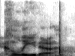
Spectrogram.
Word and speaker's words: Kalita: And then you got to help me with the pronunciation of it. A Kalita? Yeah. And a Kalita.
